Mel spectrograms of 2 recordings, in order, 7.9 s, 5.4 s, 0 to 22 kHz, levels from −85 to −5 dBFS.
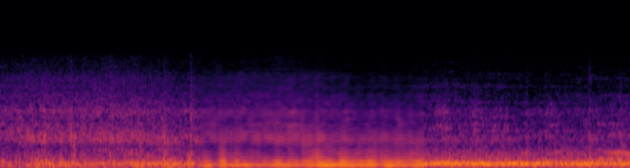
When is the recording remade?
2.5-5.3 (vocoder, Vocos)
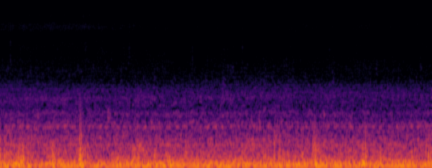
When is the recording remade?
0.0-1.1 (vocoder, Vocos)

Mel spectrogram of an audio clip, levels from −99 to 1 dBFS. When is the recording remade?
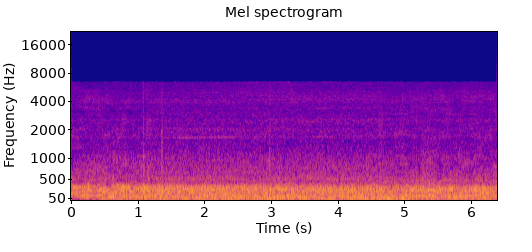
0.0-1.2 (codec, SNAC); 4.6-6.4

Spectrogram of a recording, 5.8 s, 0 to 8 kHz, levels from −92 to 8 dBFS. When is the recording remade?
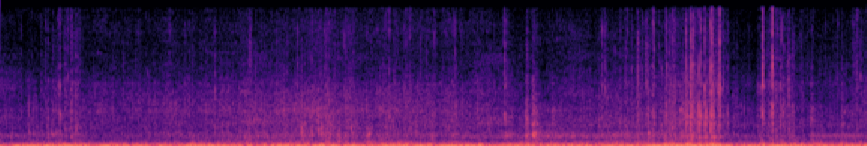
none

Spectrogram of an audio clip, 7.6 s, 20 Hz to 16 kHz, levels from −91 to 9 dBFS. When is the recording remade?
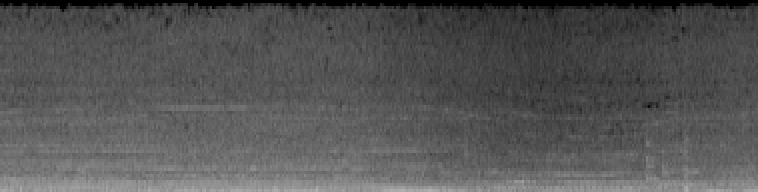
0.0-1.7 (vocoder, Vocos); 2.2-7.6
